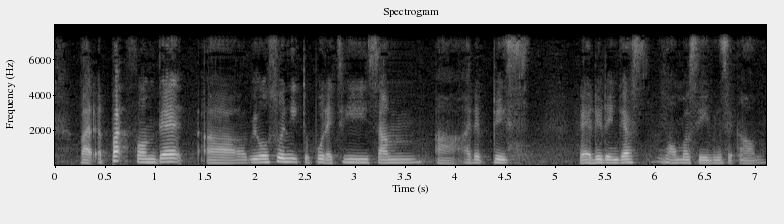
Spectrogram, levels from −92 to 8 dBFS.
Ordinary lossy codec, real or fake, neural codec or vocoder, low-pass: none; fake; codec, 16 kHz, 1.1 kbps, Voila-Tokenizer; 7.2 kHz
